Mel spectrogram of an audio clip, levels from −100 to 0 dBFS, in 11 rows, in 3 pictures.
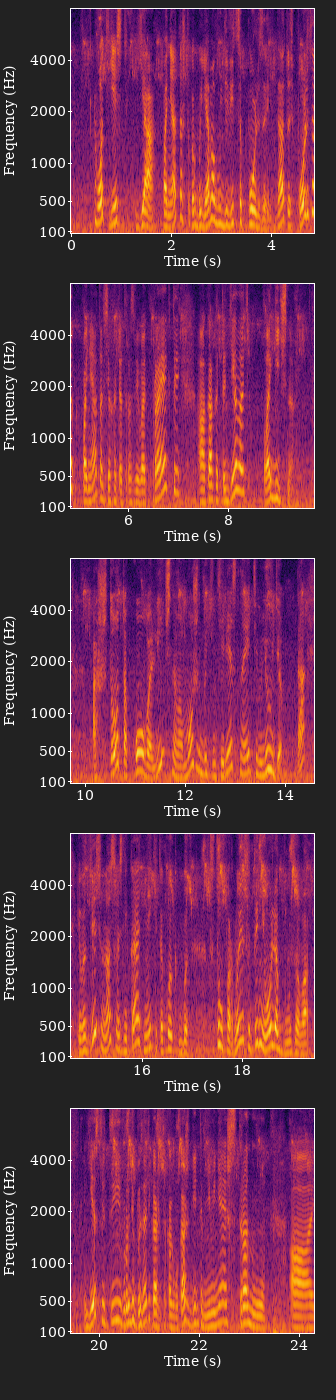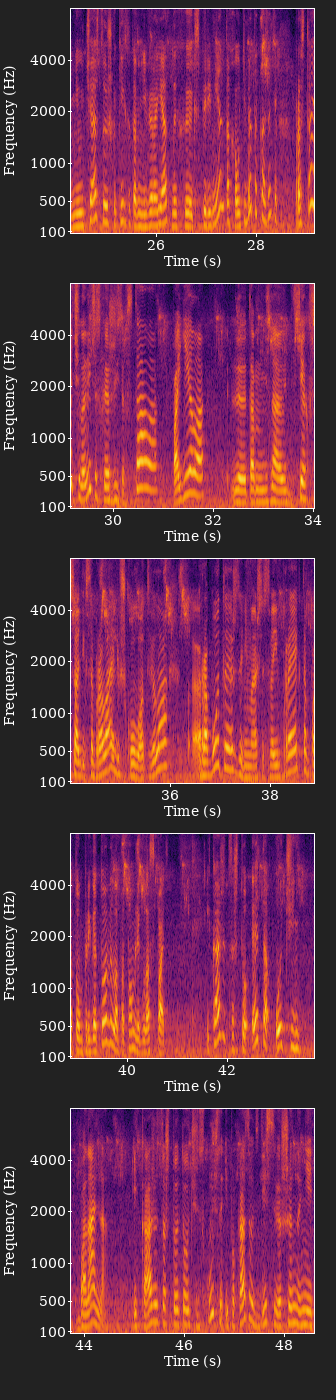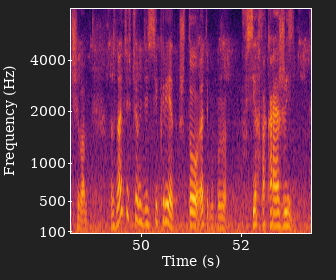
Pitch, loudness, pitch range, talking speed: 190 Hz, -20 LUFS, 165-235 Hz, 150 wpm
